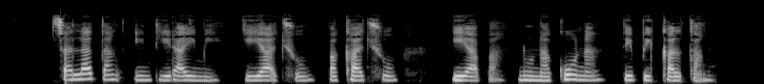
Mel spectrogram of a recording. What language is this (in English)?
Jauja Wanca Quechua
